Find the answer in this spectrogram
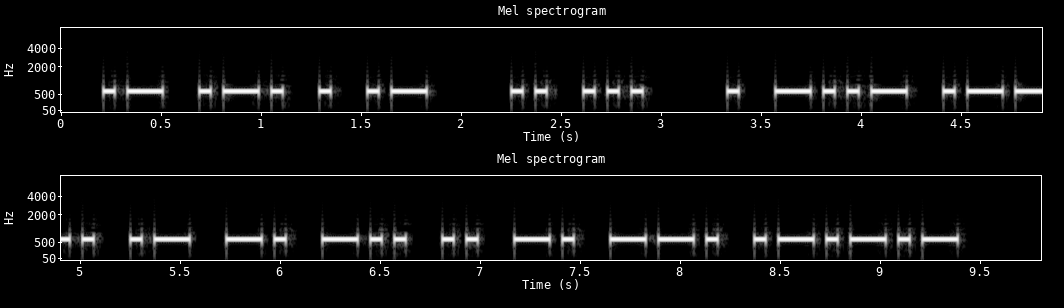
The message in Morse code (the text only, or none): AREA IS EXPANDING.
